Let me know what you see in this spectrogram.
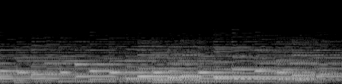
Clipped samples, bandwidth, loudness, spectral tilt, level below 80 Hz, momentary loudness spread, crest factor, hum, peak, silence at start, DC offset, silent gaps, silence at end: under 0.1%; 5.4 kHz; -26 LUFS; -10 dB/octave; -54 dBFS; 4 LU; 12 dB; none; -12 dBFS; 0 s; under 0.1%; none; 0 s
